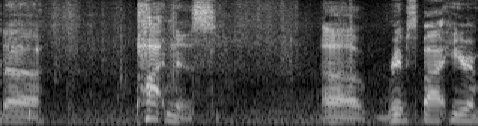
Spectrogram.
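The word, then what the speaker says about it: Podnah's: a spot called uh potnas uh rib spot here in Portland Oregon again it's spelled potnas it's not spelled how you think but I'll put it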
